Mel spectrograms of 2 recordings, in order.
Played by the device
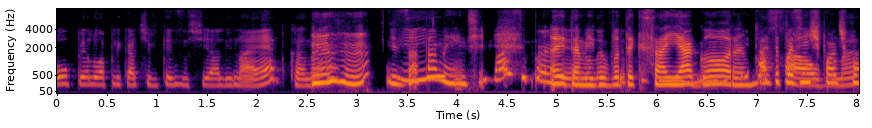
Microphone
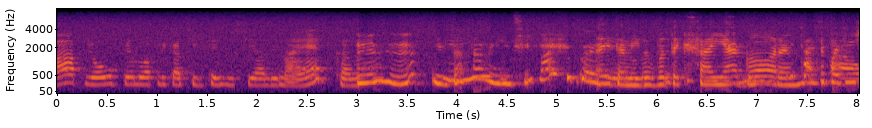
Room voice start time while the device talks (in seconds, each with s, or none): none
